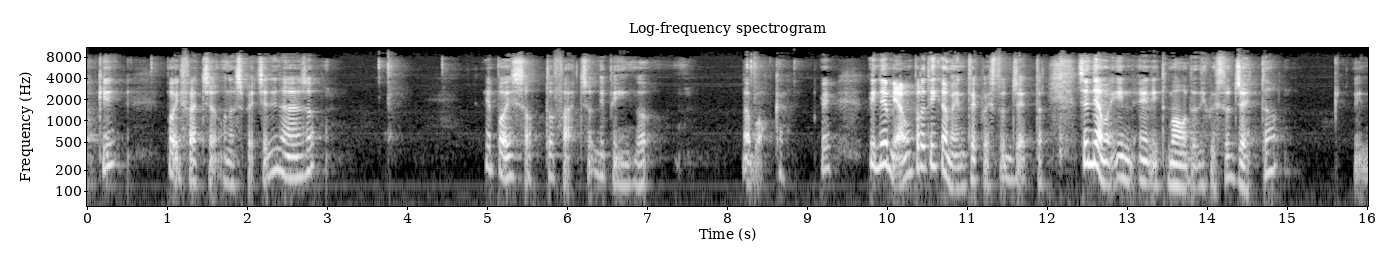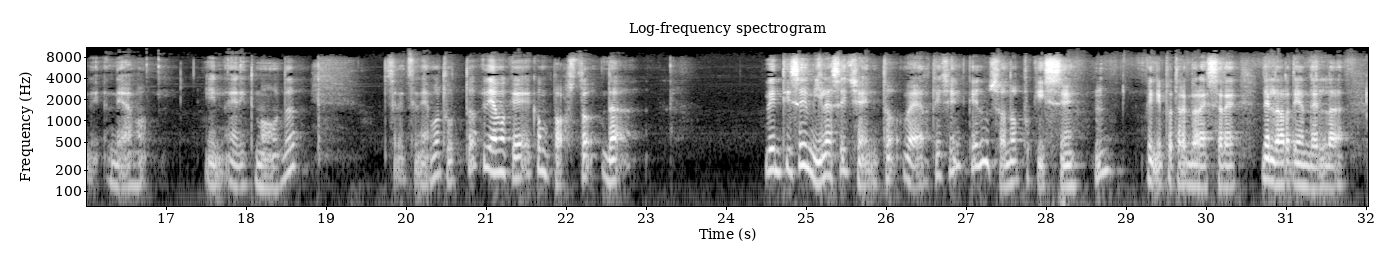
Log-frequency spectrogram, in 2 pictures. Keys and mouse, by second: 0.8-2.5 drag, 4.4-6.2 drag, 8.8-14.5 middle drag, 16.7 click, 17.5-18.6 drag, 19.8 a, 22.4 a.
